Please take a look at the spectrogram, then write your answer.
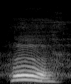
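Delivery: a long, loud, high yawn; big yawn. Real, not acted. Tired from scrolling Google, a loud real yawn. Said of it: "I'm just yawning from thinking".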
